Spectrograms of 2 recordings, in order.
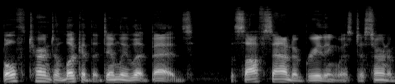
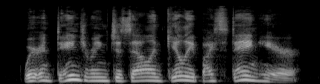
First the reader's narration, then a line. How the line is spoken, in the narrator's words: Ilse whispered sharply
